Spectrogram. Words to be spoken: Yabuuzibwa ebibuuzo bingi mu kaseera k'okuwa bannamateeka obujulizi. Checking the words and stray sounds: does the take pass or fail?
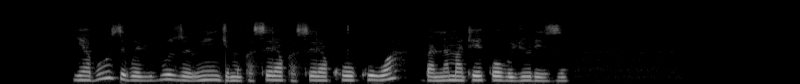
fail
